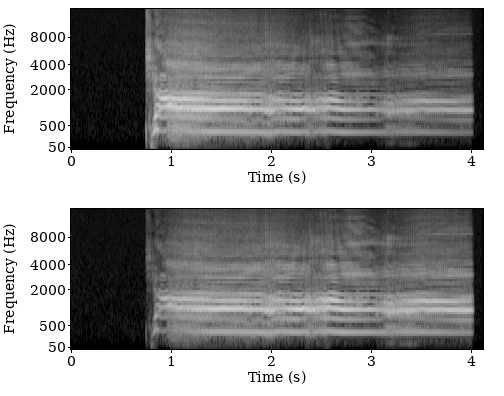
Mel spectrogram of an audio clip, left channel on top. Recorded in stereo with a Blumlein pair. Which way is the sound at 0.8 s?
35° left.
